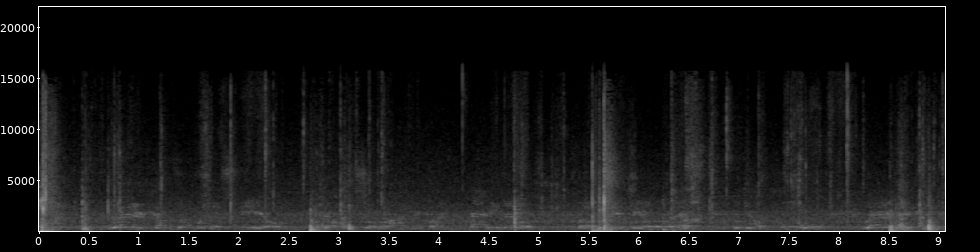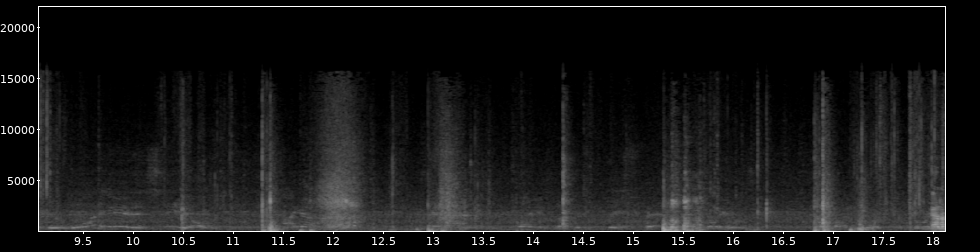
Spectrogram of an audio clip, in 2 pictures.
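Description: Trading cards and rigid plastic card holders handled on a tabletop: scattered light taps and clicks as they are set down, with a brief louder rustle about two-thirds of the way through. A faint voice or music murmurs underneath.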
